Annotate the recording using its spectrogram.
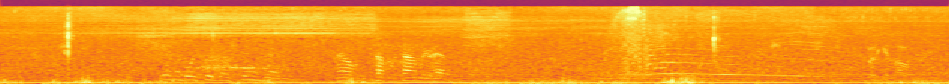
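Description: Faint open-air field ambience: distant voices over a steady low hum from wind on the microphone, with a brief rush of noise about two-thirds of the way through.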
